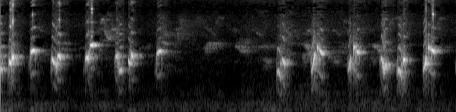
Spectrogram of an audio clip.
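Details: Sooty-headed bulbul singing gacor in long ropel style, a lure to make other sooty-headed bulbuls sing: a burst of bubbly chirping notes, a short silent gap, then another run of rising, chattering phrases.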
